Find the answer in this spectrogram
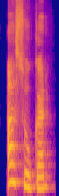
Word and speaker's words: azúcar: Azúcar es una palabra grave y se acentúa en la penúltima sílaba.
